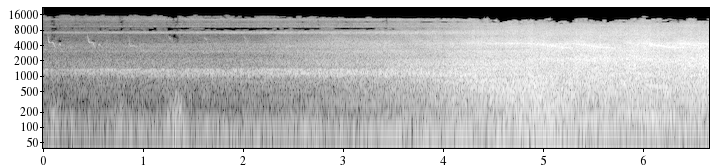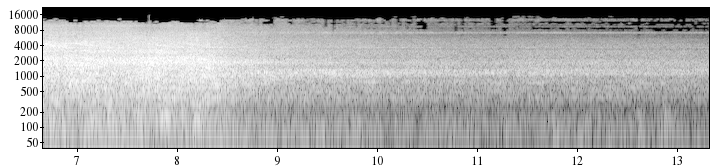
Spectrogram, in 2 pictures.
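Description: Siemens Desiro ML electric multiple unit (DB class 460) passing at speed. The rumble and rush of its wheels on the rails build up as it approaches and are loudest for about four seconds as the cars go by, with a brief thin high whine as the front passes. The sound then fades as the train runs away.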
